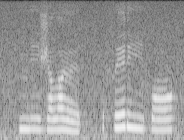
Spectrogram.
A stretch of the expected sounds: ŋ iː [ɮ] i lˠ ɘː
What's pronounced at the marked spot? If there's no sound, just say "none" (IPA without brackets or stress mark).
ʒ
